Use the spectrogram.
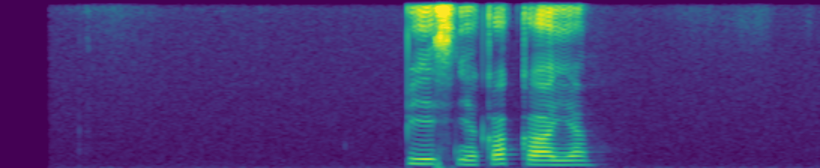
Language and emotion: Russian, neutral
